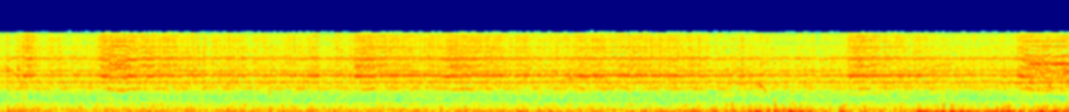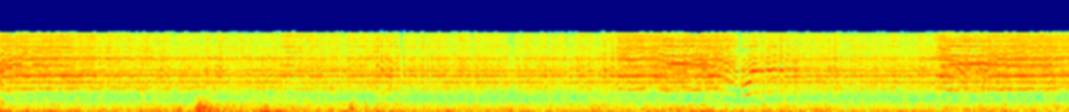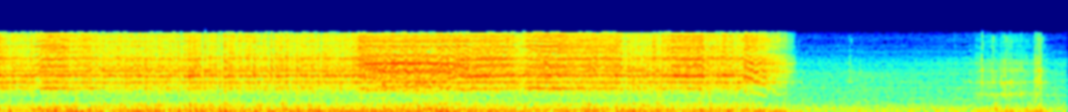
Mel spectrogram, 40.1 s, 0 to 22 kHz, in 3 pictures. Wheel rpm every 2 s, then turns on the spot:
200, 200, 200, 200, 200, 200, 200, 200, 200, 200, 200, 170, 200, 200, 200, 200, 200, 180, 20, 0.
none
